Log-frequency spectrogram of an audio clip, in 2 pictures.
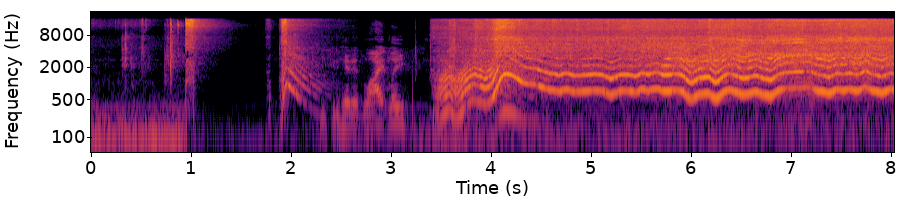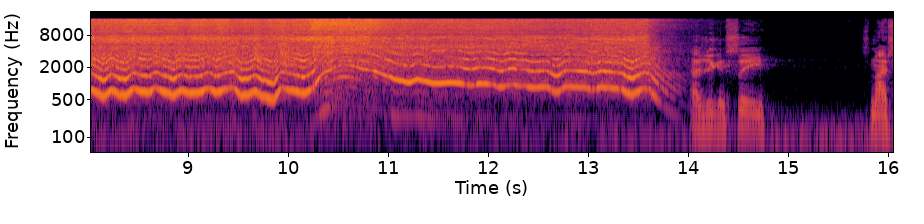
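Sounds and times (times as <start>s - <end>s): die grinder whining: 3.4s - 14.0s.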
